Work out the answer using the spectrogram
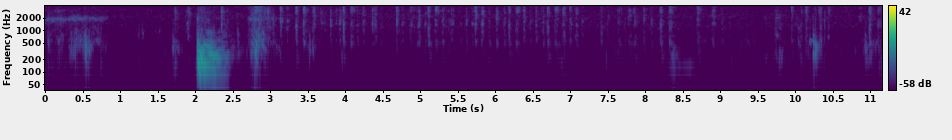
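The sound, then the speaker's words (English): Typing on a computer keyboard: quick, irregular clicks of keystrokes in a fairly faint, continuous run, with brief gaps between bursts. “It sounds like you can type fast. Not that fast, as much as I would love to. Sounds like you're typing faster than I can.”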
